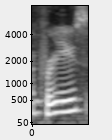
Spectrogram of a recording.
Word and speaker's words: Fries: My name is Fries, and the last name is spelled F-R-I-E-S, like fries.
